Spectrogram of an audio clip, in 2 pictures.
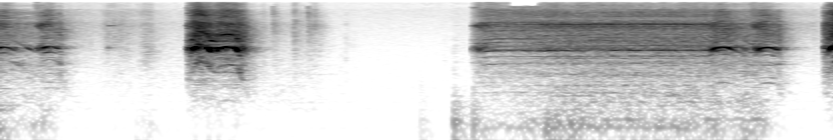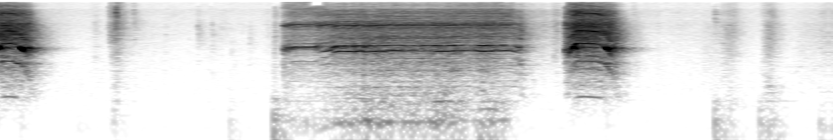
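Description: A power drill bores into a wall to mount a Samsung Frame TV bracket, running in several loud bursts of a few seconds each, separated by silence and short clicks.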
